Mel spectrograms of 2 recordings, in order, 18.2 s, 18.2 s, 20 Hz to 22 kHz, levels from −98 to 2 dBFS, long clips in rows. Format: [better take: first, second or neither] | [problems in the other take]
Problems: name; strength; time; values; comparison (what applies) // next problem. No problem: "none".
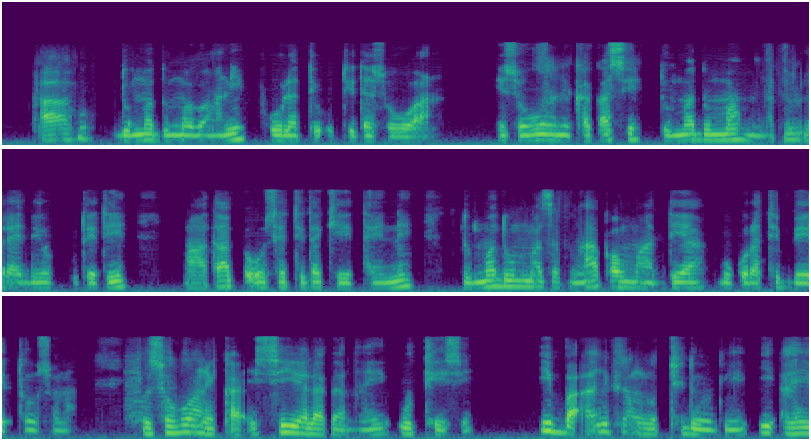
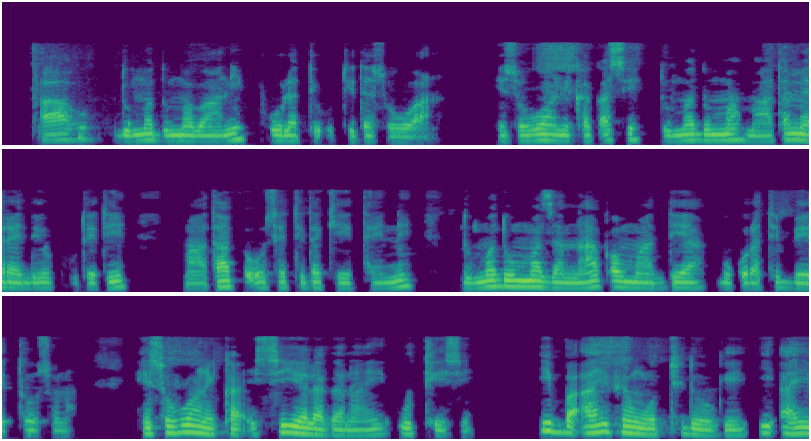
second | noise reduction (neural diffusion model UNIVERSE++)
